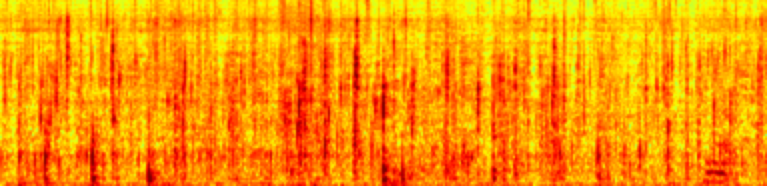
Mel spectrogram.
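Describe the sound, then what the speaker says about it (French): Bitter ndolé leaves simmering in a pot, a steady dense bubbling and popping that continues throughout, close and moderately loud. "Là, c'est le ndolé amer. Donc, je vais laisser cuire encore."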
